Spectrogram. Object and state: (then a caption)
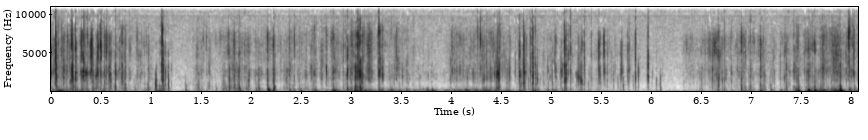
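Plastic bubble wrap sheet. Both hands with long painted nails press, rub and scratch a flat sheet of clear plastic bubble wrap lying on a cork board, with earbud microphones resting on the sheet. The result is a quiet, continuous stream of dense crackles, soft rustles and short dull thumps, heavy in the low end. A sharper, louder crackle rises near the end.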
